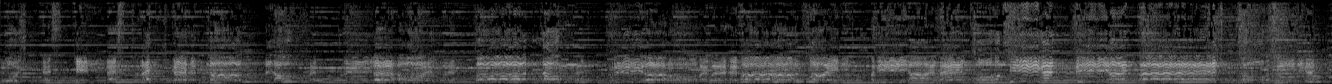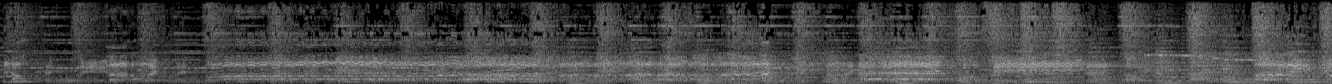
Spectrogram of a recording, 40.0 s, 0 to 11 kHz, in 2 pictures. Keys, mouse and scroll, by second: 3.3 click, 5.4 click, 6.4 click, 7.4 2, 7.9 0, 9.3 click, 10.3 4, 10.7 0, 11.6 click, 12.2 click, 13.5-18.1 drag, 19.4-19.9 scroll down 2, 20.3 scroll down 1, 24.3 scroll down 2, 25.3-25.7 scroll down 2, 26.0-26.3 scroll up 2, 28.4 scroll down 2, 30.0-30.4 scroll up 2, 31.2-31.5 scroll up 2, 33.2 scroll down 2, 34.1 scroll down 2, 34.9 scroll up 2, 35.8 scroll down 2, 37.2 click, 38.0 click, 38.7 click, 39.2 click, 39.7 click.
